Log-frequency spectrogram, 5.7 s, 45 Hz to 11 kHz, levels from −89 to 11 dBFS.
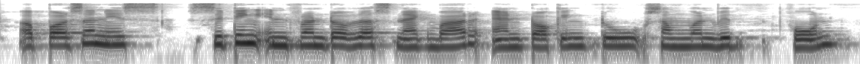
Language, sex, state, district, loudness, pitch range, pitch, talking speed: English, female, Gujarat, Valsad, -15 LUFS, 205-240 Hz, 215 Hz, 155 wpm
